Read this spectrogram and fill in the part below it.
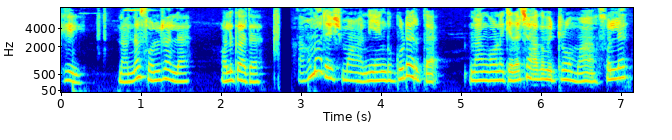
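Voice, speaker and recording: A woman's voice: high-pitched, normal speed, creaky, mellow. A woman voicing a caring, bossy young woman who comforts her friend firmly. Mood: soothing. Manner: soothing, firm.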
